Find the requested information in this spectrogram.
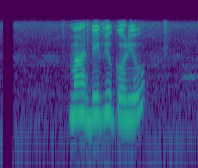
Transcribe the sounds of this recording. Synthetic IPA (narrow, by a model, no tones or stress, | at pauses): mãɖebjuɡʌrjo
